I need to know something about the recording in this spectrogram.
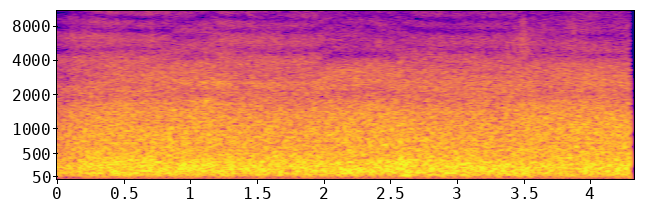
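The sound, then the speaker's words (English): Ocean water surges and washes against a rock face with rock pools and a cave entrance on its side, in a steady, rumbling rush that holds an even loudness throughout, with no distinct crash. No one speaks. “As a wave comes up, so we'll get to see how high the water will go.”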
